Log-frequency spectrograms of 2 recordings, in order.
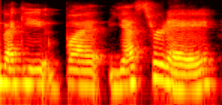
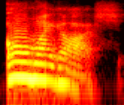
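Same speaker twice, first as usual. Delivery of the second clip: loud, high, drawn-out gasp of praise; animated amazement; 6 semitones higher, 7 dB louder, slower than usual. Retold or imitated. Mother amazed at her five-year-old spelling, animated amazement. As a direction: exclaim it big, slow and high. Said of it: "'cause I'm so animated".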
